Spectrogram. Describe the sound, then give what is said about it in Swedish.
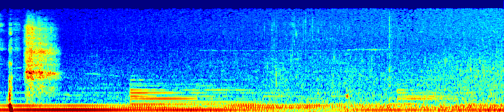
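A boat belonging to the Larsson family sits bobbing in the harbour at Marstrand, with a steady low mechanical hum and a wash of water noise throughout, plus a brief splashy rush near the start. No voices. “En annan båt som ligger och guppar i Marstrand tillhör familjen Larsson.”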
